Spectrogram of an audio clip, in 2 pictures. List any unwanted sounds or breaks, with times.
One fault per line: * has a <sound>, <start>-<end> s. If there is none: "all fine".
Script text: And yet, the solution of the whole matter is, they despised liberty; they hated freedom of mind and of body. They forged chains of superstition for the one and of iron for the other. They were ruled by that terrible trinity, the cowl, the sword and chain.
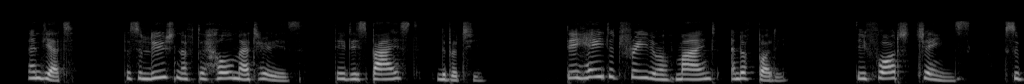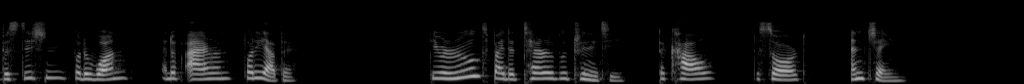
all fine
